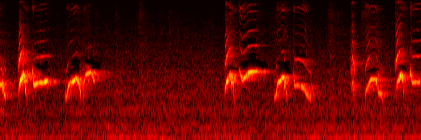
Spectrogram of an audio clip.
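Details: Pet parrot whistling copied tunes, slightly rougher than pure whistles; drawn-out slurred notes and swooping phrases in two bursts separated by a pause of over a second, low hum behind.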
